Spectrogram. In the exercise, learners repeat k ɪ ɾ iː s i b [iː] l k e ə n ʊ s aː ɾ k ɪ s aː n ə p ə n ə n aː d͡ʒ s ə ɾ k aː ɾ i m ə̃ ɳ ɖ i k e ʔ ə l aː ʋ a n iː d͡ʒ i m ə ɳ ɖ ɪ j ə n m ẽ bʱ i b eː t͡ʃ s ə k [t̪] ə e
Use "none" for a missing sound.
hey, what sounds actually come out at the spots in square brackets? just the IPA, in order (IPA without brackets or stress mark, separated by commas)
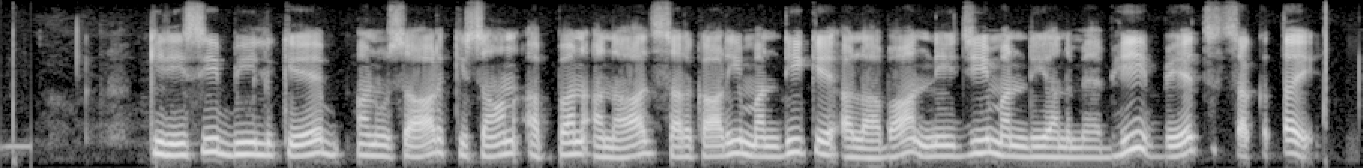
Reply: iː, t̪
